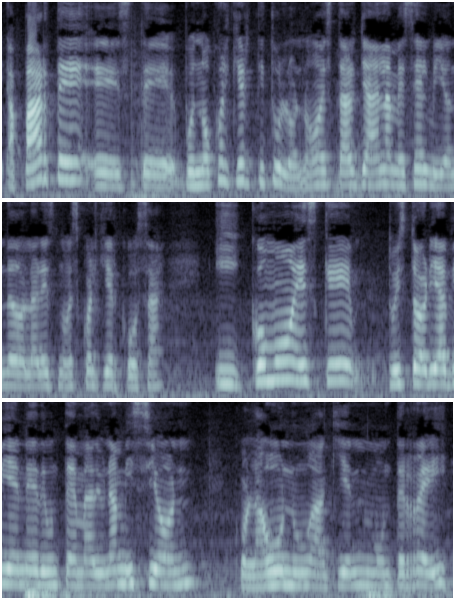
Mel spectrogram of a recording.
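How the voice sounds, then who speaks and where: A woman hosting an interview show in an upbeat, casual way, often filling pauses. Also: medium pitch, steady tone. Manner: upbeat, with frequent filler words. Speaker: podcast host. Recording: faint background noise.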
